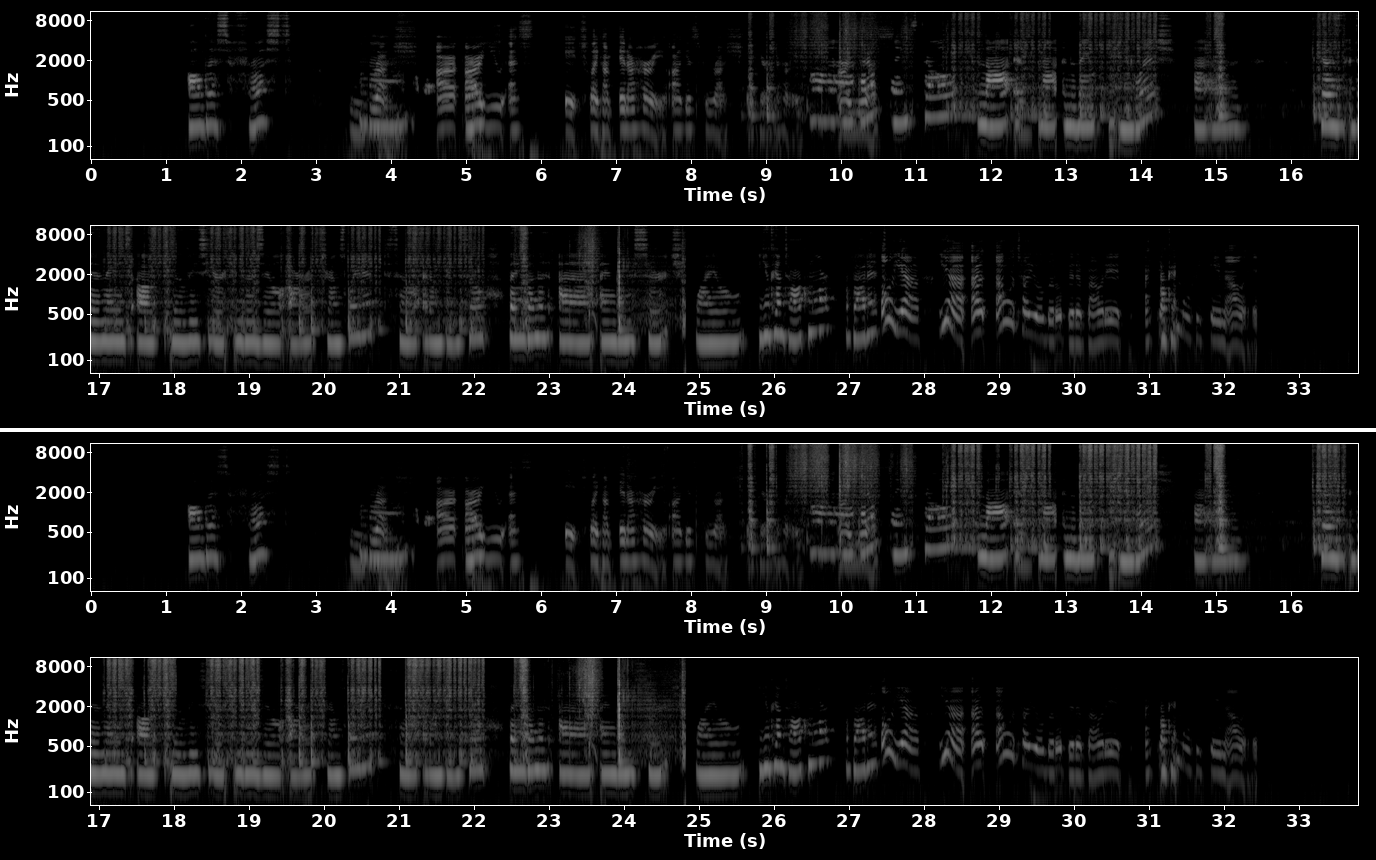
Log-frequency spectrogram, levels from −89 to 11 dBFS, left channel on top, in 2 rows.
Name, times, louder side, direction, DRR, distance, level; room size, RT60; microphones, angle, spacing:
voice 1, 1.3-2.7 3.6-4.6 5.0-5.2 9.6-14.4 14.7-15.4 16.4-27.4 31.1-31.4, left 2 dB, 55° left, 7.8 m, -53 dB
voice 2, 3.4-4.3 4.6-5.9 6.3-9.5 10.0-10.7 12.4-12.5 15.2-15.5 27.4-30.6 30.9-32.4, left 4 dB, 85° left, 4.6 m, -56 dB
Writing, 8.7-11.0 11.4-12.8 13.2-14.3 14.9-15.2 16.3-16.7 17.1-18.0 18.4-19.2 19.4-20.0 20.3-20.8 21.1-22.2 22.5-24.8, right 10 dB, 45° right, 1.8 m, -47 dB
sound 1, 10.8-20.6, right 17 dB, 80° right, 4.5 m, -52 dB
head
